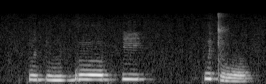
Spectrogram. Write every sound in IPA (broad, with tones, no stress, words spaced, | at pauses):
kʷi˨puː˨ɡ͡boː˦ | i˦ | kʷi˦toː˨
